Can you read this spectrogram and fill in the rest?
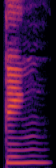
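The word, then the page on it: ding: tone 1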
